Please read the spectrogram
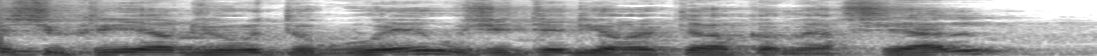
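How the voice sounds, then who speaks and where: A man is talking. His tone is dark and mellow. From Gabon. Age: 60s. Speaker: politician. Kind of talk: interview.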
